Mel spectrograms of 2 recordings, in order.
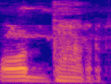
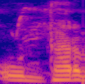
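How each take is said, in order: First: The word begins with an 'o' vowel sound. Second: The word begins with a 'u' vowel sound. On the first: The speaker calls it right. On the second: The speaker calls it wrong. "এখানে আবার উদ্ধার বলবেন না"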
